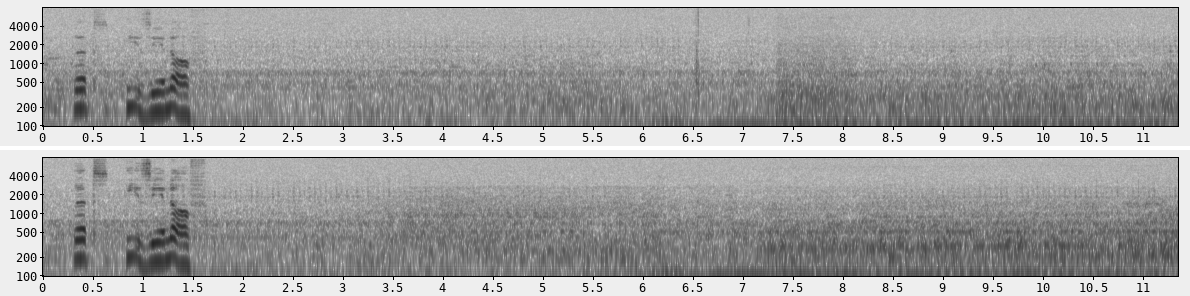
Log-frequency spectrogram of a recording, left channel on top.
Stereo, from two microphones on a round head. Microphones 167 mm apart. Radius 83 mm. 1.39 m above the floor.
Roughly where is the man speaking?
Right.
